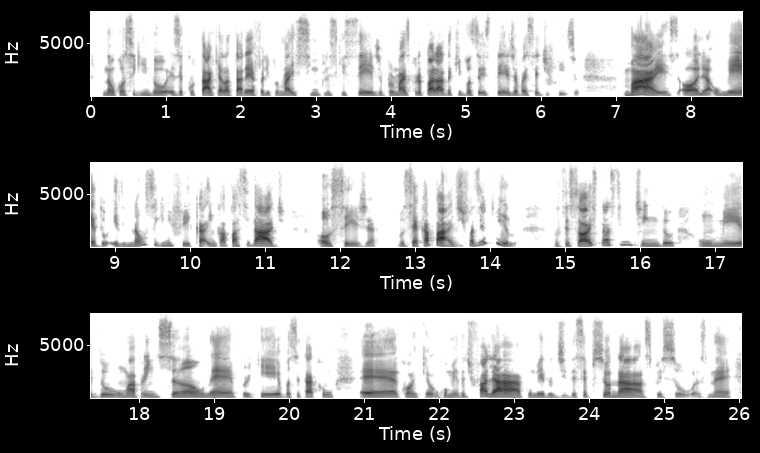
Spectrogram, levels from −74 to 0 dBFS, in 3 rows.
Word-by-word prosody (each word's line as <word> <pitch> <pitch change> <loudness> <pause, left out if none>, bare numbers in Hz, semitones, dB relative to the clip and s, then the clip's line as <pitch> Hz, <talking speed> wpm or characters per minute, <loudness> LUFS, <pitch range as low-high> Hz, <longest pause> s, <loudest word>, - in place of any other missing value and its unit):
não 145 +2 -5
conseguindo 155 0 -8
executar 150 0 +1
aquela 145 0 -3
tarefa 140 -1 -1
ali. 135 0 -15
Por 150 +1 -18
mais 155 +2 -3
simples 160 -1 -16
que 170 - -18
seja, 130 -6 -6
por 145 +3 -11
mais 165 +3 +1
preparada 180 -1 +2
que 185 +2 -17
você 180 +1 -8
esteja, 175 -3 -8
vai 170 +1 -7
ser 165 0 -12
difícil. 235 +8 -17 0.6
Mas 135 0 +8
olha, 135 -4 +1
o 155 +1 -12
medo 150 +1 0
ele 145 +2 -11
não 185 - -7
significa 200 -9 -7
incapacidade, 190 +2 +3 0.4
ou 180 - -2
seja, 120 -7 -9 0.3
você 125 +6 -6
é - - -1
capaz 180 -4 +5
de 175 - -8
fazer 205 +5 -7
aquilo, 415 -3 -8 0.5
você 155 - -13
só 160 +3 +6
está 235 +2 -6
sentindo 215 -5 -11 0.3
um 195 +1 -10
medo, 170 +2 -6
uma 140 -2 -5
apreensão, 160 +2 -4
né, 170 +5 -1
porque 135 0 -6
você 155 0 -12
tá 155 0 0
com, 190 +4 -15 0.4
eh, 135 0 +2
com 160 -1 -6
é 145 - -15
que 145 - -19
é - - -6
com 160 +5 -15
medo 160 +1 -13
de 165 - -16
falhar, 190 - +6
com 140 - -15
medo 145 0 -10
de 140 +1 -14
decepcionar 150 0 -1
as 125 - -15
pessoas, 125 -4 -14
né. 125 +2 -7
160 Hz, 150 wpm, -23 LUFS, 140-185 Hz, 0.6 s, Mas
